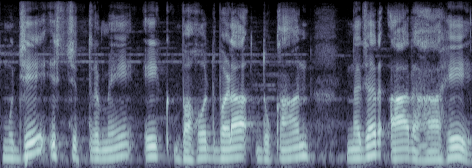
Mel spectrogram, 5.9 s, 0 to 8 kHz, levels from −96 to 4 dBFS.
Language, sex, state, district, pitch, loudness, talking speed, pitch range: Hindi, male, Madhya Pradesh, Dhar, 120 Hz, -18 LUFS, 120 wpm, 115-135 Hz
